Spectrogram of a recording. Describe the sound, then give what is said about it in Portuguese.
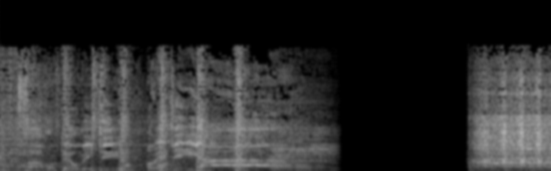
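A car engine cranks on a dead battery and fails to start: the starter grinds in a dragging rhythm, then cuts out, and after a brief silence a loud, noisy burst returns. “A bateria deu defeito? A BG vai ao seu encontro.”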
